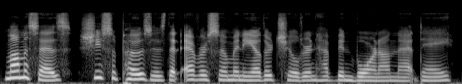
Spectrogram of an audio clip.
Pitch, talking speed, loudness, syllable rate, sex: 205 Hz, 210 wpm, -17 LUFS, 5.2 syllables/s, female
